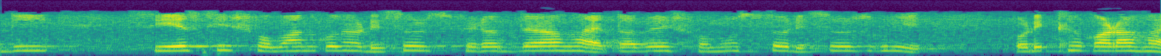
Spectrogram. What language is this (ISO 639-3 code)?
ben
